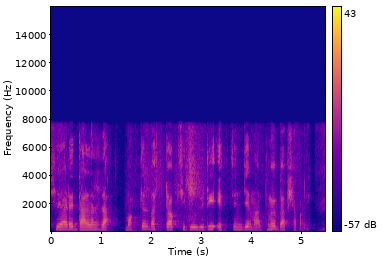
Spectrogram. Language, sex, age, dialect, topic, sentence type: Bengali, male, 18-24, Standard Colloquial, banking, statement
